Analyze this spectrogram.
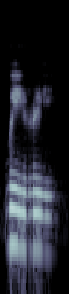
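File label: "were", Nigerian Pidgin, male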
